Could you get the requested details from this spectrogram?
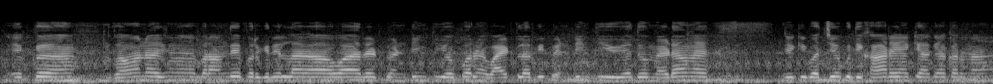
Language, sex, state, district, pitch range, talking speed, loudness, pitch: Maithili, male, Bihar, Supaul, 170-180 Hz, 185 wpm, -22 LUFS, 175 Hz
